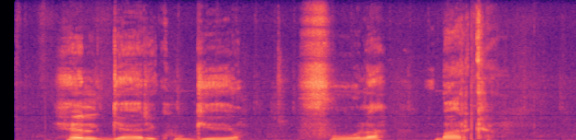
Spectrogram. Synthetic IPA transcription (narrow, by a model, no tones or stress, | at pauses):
hɛlɡaːɾikʰʊɡɛːjɔfuːlɐbaːrkʰɐ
